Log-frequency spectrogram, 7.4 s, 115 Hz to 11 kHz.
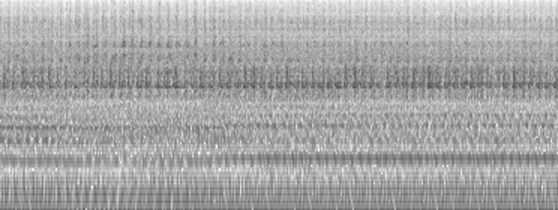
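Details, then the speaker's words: Mitsubishi BD2F dozer diesel running on its own after two or three years, after cleaning rust from fuel primer pump and bleeding injectors; even chug about ninety beats a minute, constant hum, no misses; normal idle. "just like that folks she's humming along it's two or 3 years it's R it on its own power again sounds good too"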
